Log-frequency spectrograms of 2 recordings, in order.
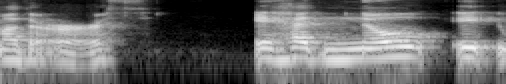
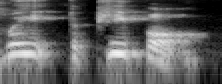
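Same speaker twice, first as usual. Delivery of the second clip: higher-pitched retold alarm; alarmed warning; 7 semitones higher than usual. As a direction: re-enact a driver's sudden warning. Retelling cab driver's alarmed warning.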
